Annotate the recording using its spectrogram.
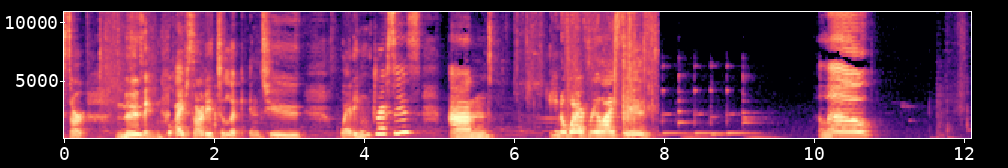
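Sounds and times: phone ringtone melody: 7.9s - 9.6s.

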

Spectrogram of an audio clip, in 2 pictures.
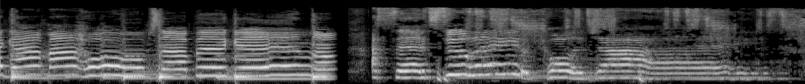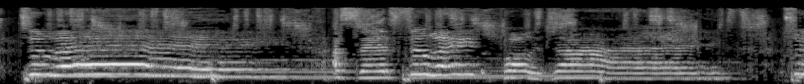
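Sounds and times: a cappella female harmony singing: 0.0s - 16.0s.

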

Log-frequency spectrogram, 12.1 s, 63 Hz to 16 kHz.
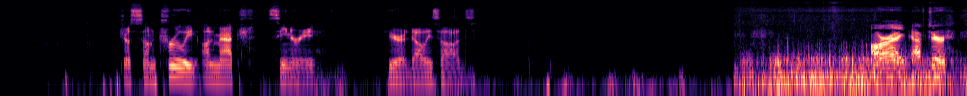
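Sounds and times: wind buffeting microphone: 0.7s - 1.6s, 3.9s - 12.0s.

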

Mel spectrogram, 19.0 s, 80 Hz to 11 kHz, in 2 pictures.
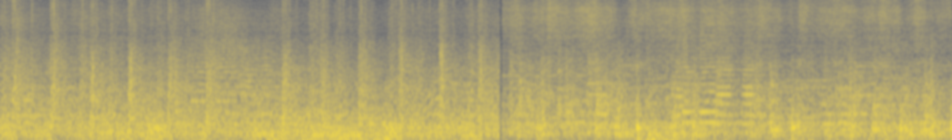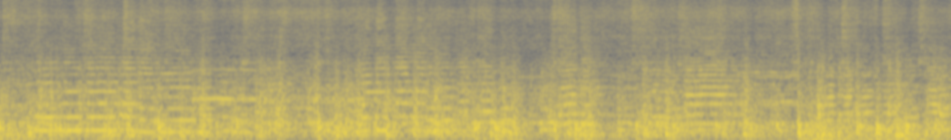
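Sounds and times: brass band playing: 0.0s - 19.0s
crowd din: 0.0s - 19.0s.

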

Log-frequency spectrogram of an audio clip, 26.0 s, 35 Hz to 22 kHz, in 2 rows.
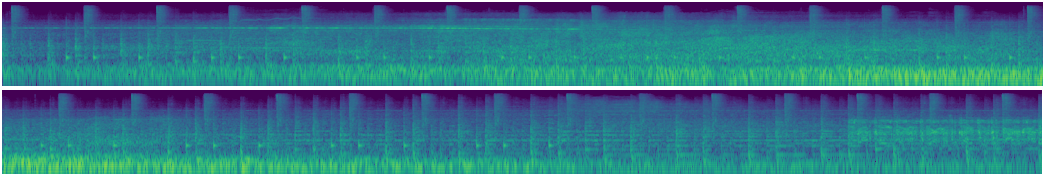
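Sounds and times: background music with beat: 0.0s - 26.0s
jet engines whining: 0.0s - 26.0s.

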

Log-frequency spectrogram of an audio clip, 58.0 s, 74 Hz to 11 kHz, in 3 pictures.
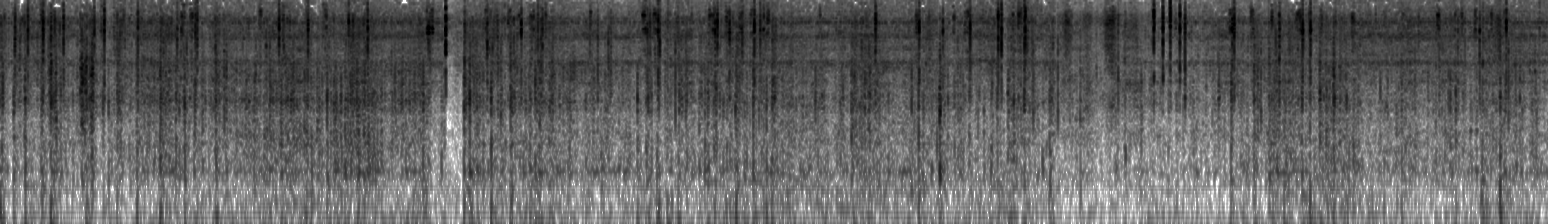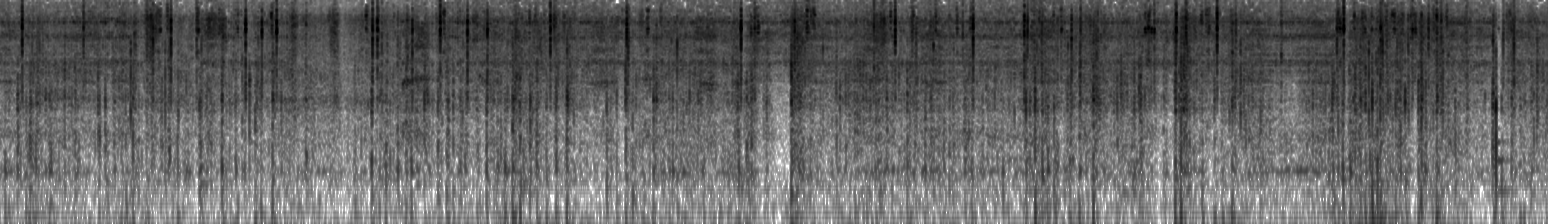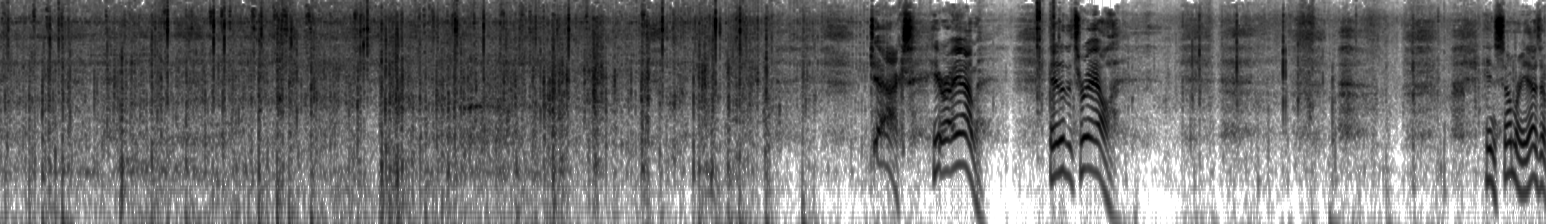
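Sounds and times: bike knocking and rattling: 0.0s - 58.0s
bike tyres rolling over dirt: 0.0s - 58.0s.

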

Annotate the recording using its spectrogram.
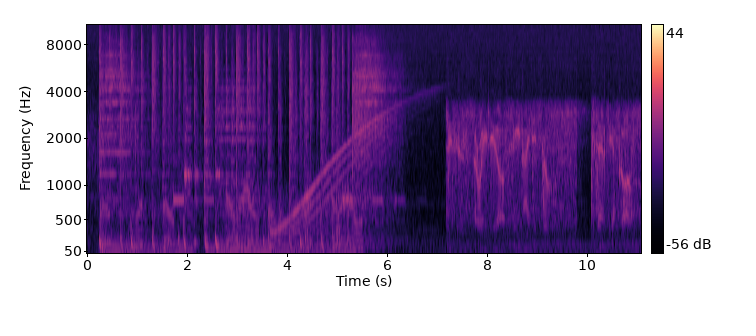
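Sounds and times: radio announcer speaking: 7.2s - 11.0s.

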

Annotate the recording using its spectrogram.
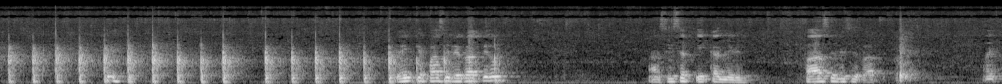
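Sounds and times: cleaver chopping on wooden board: 0.0s - 4.1s.

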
